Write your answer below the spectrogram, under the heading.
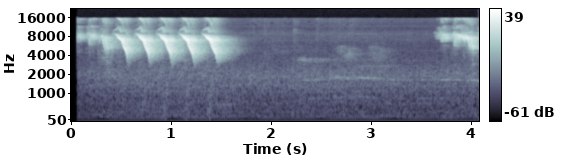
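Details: Bananaquit of the type called babaçu, singing in the Belgian-style song, with a rapid phrase of about six high, sibilant, downslurred notes in quick succession, then a pause before the next phrase begins; faint background hum.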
